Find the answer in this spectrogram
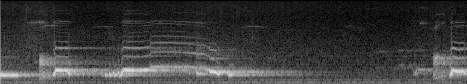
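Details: Kept puter pelung Barbary dove, Indonesia, singing the 'crying' style: a held coo that leaps into a rolling, gurgling phrase and then a long note slipping downward. A quiet pause follows before a new coo begins.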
